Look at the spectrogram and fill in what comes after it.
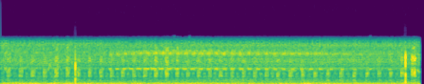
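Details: Higurashi cicada calling in the background, kana-kana then keke-keke, heard as a continuous train of fast, regular pulses with a steady hum beneath and a sharp tap near the end.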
